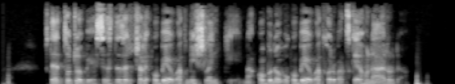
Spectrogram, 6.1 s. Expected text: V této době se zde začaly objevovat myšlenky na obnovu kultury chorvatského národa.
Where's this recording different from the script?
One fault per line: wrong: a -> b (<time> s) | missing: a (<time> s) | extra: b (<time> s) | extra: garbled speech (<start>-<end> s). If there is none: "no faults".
wrong: kultury -> objevovat (3.8 s)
